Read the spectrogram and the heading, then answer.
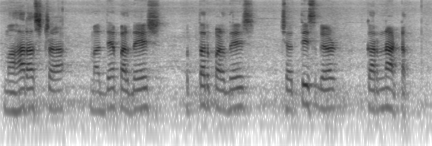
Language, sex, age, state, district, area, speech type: Sindhi, male, 60+, Maharashtra, Thane, urban, spontaneous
